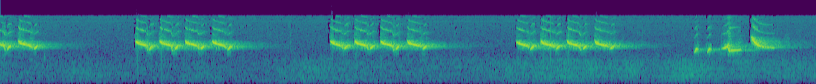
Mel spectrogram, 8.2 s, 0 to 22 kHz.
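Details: Night song of a Northern mockingbird in Medford, MA, recorded around midnight or 1 AM: rapid series of three to five sharp, downslurred whistled notes, repeated in separate bursts, then a different phrase at the end, with faint background hum.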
